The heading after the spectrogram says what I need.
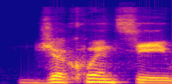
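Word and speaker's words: Ga'Quincy: No, it's I'm pretty sure it's pronounced JaQuincy, which is G-A'' So either way, he's an all-name team candidate.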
